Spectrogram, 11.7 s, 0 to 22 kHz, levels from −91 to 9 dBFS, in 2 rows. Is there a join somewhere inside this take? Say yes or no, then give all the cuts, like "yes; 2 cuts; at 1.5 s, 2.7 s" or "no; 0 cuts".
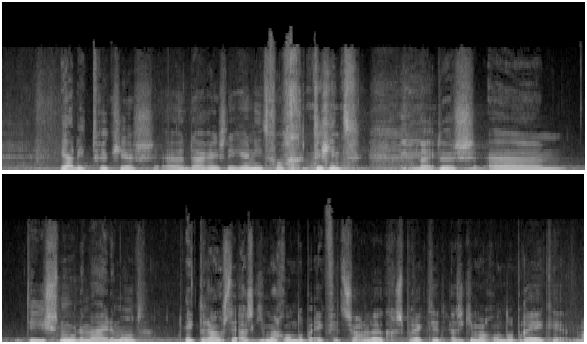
no; 0 cuts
